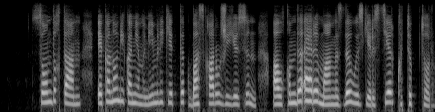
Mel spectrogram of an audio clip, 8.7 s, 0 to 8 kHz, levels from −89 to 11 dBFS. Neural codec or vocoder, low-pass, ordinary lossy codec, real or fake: codec, 16 kHz, 0.8 kbps, ZipCodec; none; none; fake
